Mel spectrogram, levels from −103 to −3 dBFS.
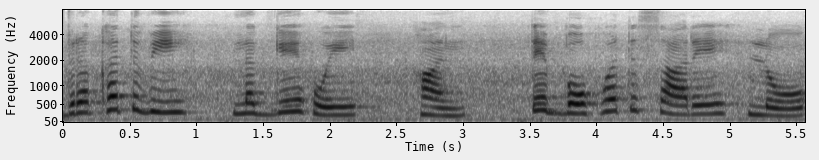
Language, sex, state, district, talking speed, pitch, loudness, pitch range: Punjabi, female, Punjab, Kapurthala, 105 wpm, 260 Hz, -17 LUFS, 225-305 Hz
